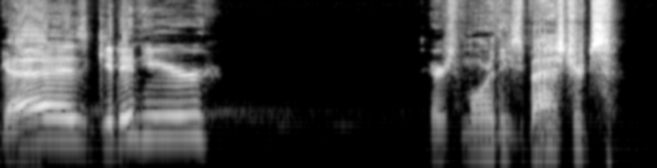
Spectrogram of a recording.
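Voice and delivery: high-pitched yelling. In character, turning to yell back through the door to the guys: yelling. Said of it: "turn around and yell back through the door".

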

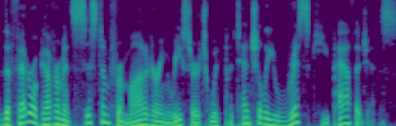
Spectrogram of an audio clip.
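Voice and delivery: low newsreader-style radio announcer voice. Host reading a government description aloud to listeners; NPR voice. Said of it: "I love it when you go to your NPR voice".

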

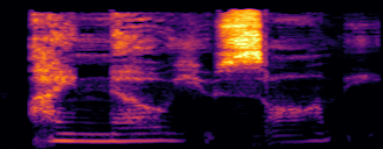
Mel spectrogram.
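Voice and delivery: very slow, drawn-out, hushed whisper. Retelling what a character says to him: imitating a whisper. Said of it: "She just whispers".

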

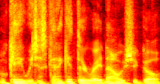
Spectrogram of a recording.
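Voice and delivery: put-on whispering voice. Describing Russ trying not to get mad on the way: imitating Russ whispering. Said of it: "He's whispering".

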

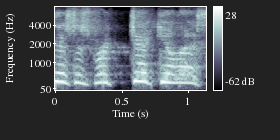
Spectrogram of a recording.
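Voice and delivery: mock yelling, pitched very high. Retelling being sent the wrong way near a finish line, retelling a yell. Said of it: "I'm like yelling 2 days in a row".

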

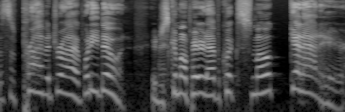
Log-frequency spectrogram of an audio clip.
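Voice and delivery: mock, very high, shrill confrontational yelling. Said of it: "just yelling at them".

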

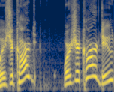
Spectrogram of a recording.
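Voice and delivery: very high-pitched, manic dude voice. Trying out an impression for the others: imitating Sean William Scott, a little high. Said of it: "I'm gonna work on it".

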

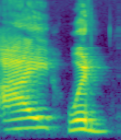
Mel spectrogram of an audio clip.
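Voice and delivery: ordinary talk

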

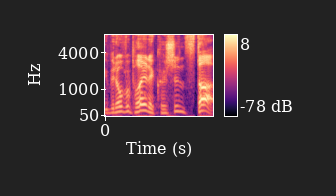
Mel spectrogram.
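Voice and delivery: acted low masculine voice. Retelling what another speaker kept saying to him, in a put-on deep manly voice. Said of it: "His voice is not that deep".

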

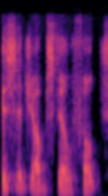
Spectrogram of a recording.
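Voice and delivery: feeble, faint little voice. Telling a story, quoting a man who beckoned a policewoman close, retelling a faint voice. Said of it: "He says in a faint voice".

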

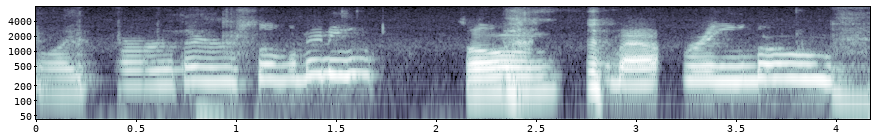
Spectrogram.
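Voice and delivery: put-on frog puppet character voice. As the group all agree to do their voices, the speaker tries a Muppet frog voice. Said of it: "Let's all do our voices".

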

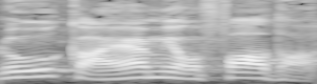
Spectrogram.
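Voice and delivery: put-on booming impression voice.

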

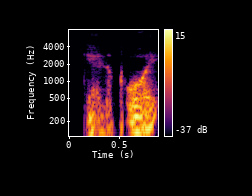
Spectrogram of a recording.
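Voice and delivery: very raspy, wispy, whispery ghost voice. Retelling a ghost story, a voice calling from downstairs: very raspy wispy voice. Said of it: "in a very raspy".

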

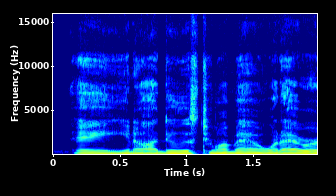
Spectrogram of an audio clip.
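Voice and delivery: ordinary talk

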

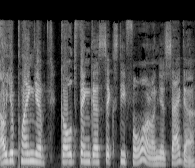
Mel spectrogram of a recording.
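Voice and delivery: high-pitched motherly voice. Mimicking how another speaker sounds talking about video games: imitating a mom. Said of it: "sounds like my mom when he's talking about video games".

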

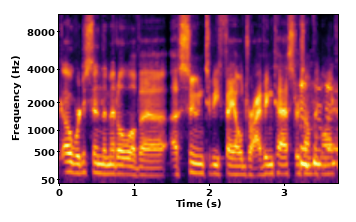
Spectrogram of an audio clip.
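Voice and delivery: ordinary delivery

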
